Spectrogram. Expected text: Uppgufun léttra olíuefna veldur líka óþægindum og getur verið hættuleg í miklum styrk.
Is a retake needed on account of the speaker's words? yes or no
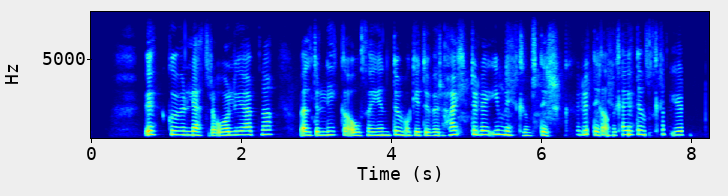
yes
